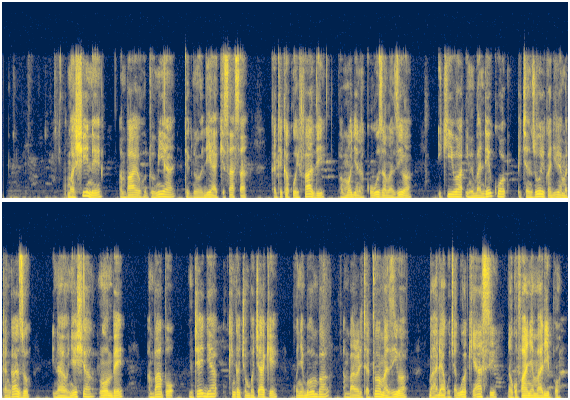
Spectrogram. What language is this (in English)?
Swahili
